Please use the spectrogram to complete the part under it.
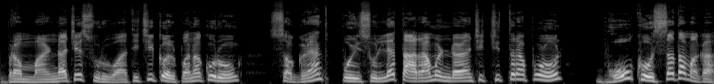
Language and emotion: Goan Konkani, happy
